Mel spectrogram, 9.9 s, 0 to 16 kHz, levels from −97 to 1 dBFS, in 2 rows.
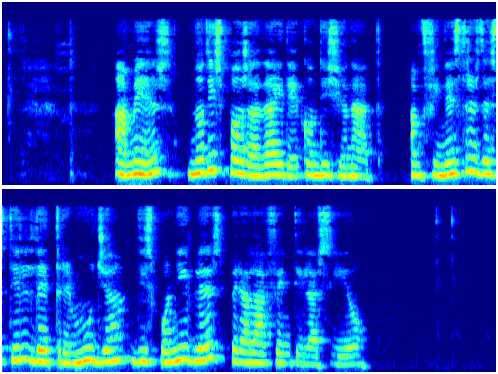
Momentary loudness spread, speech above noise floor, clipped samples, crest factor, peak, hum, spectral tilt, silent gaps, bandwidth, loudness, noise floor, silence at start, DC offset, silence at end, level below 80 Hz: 12 LU; 53 dB; under 0.1%; 16 dB; -20 dBFS; none; -5 dB/octave; none; 11.5 kHz; -35 LUFS; -87 dBFS; 1.15 s; under 0.1%; 1.3 s; -78 dBFS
